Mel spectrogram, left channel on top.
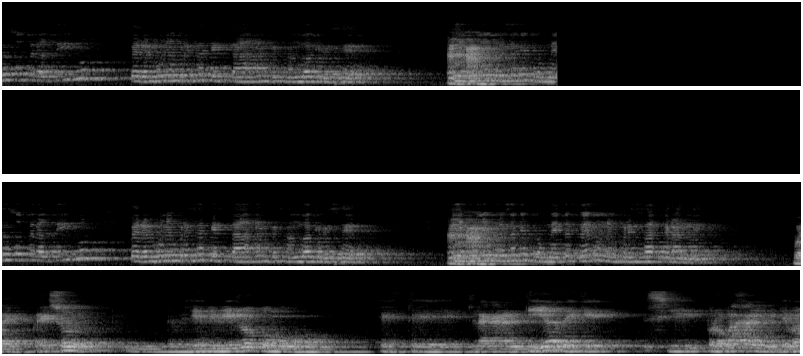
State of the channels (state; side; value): drops out; left; at 5.6 s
